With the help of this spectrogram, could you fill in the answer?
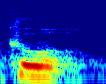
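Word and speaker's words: Kuhl: Cool. And she's Dr. Cool because her last name is spelled K-U-H-L.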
